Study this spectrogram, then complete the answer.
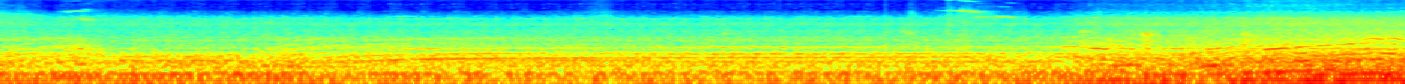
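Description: A bus rumbles and rattles over the road.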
